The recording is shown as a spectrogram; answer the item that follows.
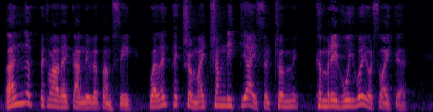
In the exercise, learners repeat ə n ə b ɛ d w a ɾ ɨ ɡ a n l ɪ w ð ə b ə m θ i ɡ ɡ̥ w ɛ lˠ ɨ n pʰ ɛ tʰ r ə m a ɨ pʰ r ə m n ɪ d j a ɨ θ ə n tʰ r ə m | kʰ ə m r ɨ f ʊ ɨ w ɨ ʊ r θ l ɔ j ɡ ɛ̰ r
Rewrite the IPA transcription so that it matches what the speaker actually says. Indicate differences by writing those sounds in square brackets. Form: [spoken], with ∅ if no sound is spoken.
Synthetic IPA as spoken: ə n ə b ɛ d w a ɾ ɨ ɡ a n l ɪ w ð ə b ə m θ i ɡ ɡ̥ w ɛ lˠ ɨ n pʰ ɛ tʰ r ə m a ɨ [tʰ] r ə m n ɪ d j a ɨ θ ə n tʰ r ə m | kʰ ə m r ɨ [v] ʊ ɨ w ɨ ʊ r θ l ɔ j ɡ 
